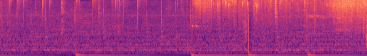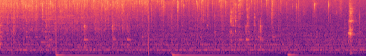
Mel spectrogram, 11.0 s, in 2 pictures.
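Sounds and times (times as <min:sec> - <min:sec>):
low steady hum: 0:00.0 - 0:11.0
spices sizzling in hot oil: 0:00.0 - 0:11.0
oil popping: 0:02.9 - 0:10.9.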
